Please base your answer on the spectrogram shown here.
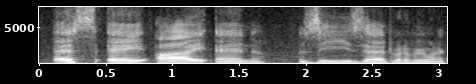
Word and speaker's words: Sainz: It's Sainzz, whatever you want to call it. What? The driver for F1. How do you pronounce his last name?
